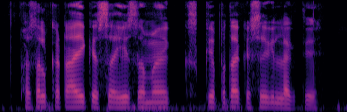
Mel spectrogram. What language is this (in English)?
Magahi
